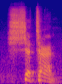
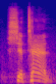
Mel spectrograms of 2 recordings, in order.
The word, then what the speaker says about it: Shaitan: But it's Shaitan. Shaitan. It later becomes Satan. But it's literally a silent A after the H, and it's pronounced Shaitan.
